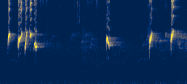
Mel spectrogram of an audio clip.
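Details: Southern Thai song pattern from a red-whiskered bulbul used to teach cage birds: a rapid run of four bright notes, then isolated slurred whistles spaced nearly a second apart with trailing tones.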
